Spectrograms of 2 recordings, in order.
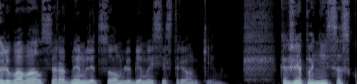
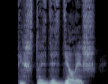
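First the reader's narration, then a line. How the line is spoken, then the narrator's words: Hissed through closed lips. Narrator (Russian): не размыкая губ, процедила Света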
